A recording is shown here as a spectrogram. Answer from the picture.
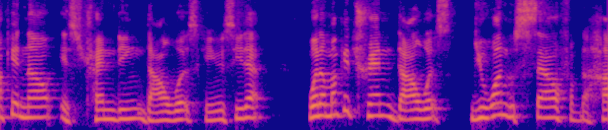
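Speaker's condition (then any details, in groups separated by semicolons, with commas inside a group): No condition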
